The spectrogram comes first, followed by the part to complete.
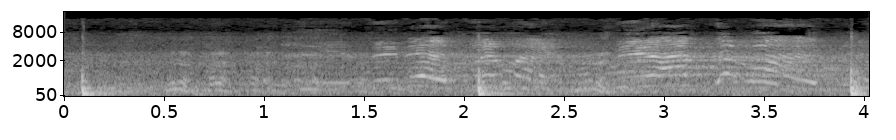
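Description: Young children's high-pitched voices and squeals at play, busiest in the second half, with three sharp knocks: near the start, about two seconds in, and at the end.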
